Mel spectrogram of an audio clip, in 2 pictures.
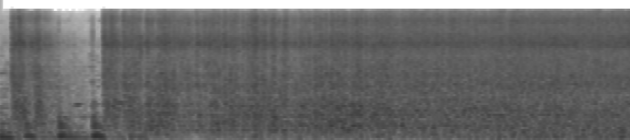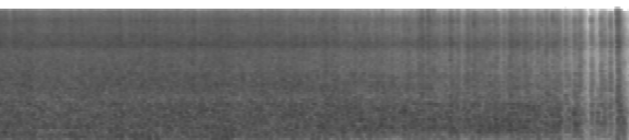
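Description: Firecrackers crackle and pop in a long, dense burst.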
